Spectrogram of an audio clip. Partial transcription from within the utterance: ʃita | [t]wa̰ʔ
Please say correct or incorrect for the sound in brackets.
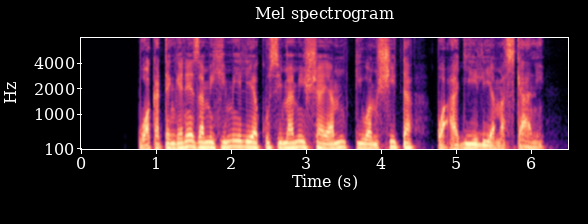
incorrect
